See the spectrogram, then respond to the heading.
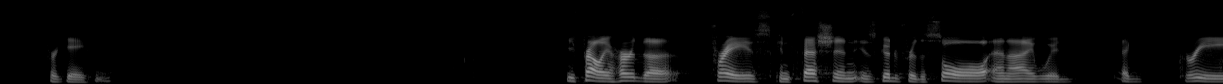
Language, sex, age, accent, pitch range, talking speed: English, male, 50-69, American, 140-185 Hz, 85 wpm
